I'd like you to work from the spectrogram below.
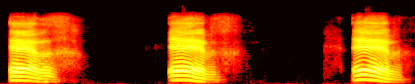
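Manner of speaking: "एर" ending in a throaty gha sound; teacher models German R; German R demo. Shown as a demonstration. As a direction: let "एर" end in a guttural gh, like Ghajini. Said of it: "यही गा sound letter आर के एंड में आता है".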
